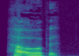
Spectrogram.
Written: heroppe

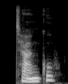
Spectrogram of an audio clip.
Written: tango

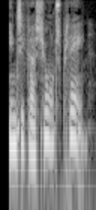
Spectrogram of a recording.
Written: integrationsplan

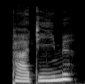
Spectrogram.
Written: paradigme

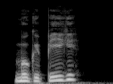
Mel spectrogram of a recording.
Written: mukkebik

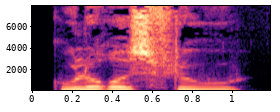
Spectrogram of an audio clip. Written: gulerodsflue

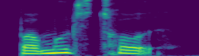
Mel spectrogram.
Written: bomuldstråd

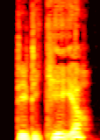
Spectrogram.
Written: dedikere

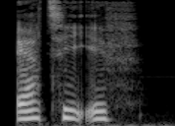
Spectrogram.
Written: RTF

